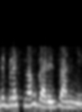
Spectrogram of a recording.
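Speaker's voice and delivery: plain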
